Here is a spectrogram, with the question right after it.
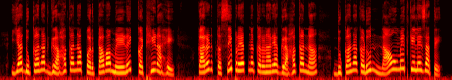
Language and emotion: Marathi, disgusted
